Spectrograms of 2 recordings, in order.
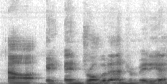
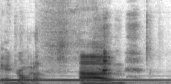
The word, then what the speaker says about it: Andromeda: the Skypin, the Lieutenant Andromedia. How do you say it? Sorry, is it Andromeda? Yes. Yeah, Andromeda.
